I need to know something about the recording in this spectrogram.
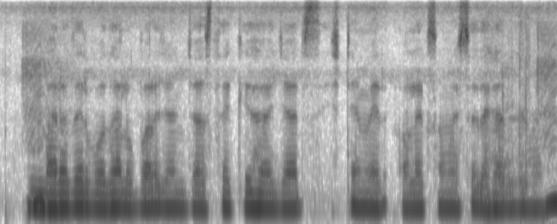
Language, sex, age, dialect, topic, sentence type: Bengali, female, 41-45, Jharkhandi, agriculture, statement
